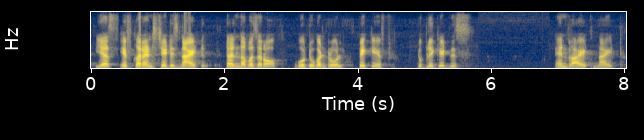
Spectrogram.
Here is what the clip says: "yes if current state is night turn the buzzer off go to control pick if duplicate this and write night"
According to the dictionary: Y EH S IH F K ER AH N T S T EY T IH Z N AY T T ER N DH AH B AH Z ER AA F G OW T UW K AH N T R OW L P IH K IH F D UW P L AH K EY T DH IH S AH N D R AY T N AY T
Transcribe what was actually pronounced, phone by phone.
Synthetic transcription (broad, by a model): Y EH S IH F K ER AH N T S T EY T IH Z N AY T T ER N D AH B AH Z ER AA F G OW T UW K AH N T R OW L P IH K IH F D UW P L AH K EY T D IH S AH N D R AY T N AY T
